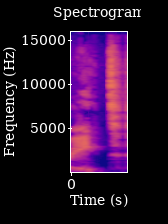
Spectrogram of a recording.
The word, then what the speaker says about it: Bayt: So it's Bait there. And yes, I know I'm saying it wrong. I'm not saying it the Arabic way, but I'm not Arabic, guys.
